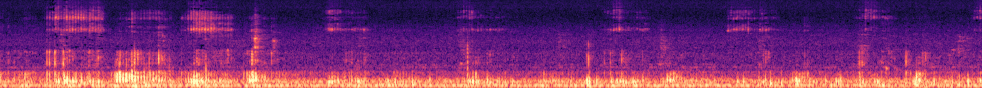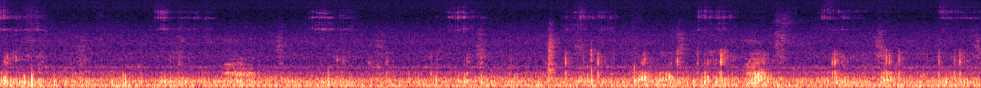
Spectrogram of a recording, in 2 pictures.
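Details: Relaxed British Shorthair cat purring continuously in a quiet room, the low even rumble going on without a break, with occasional small clicks and chewing-like noises.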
